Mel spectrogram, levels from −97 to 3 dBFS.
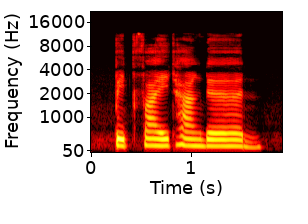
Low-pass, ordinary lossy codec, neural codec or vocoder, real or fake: none; none; none; real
